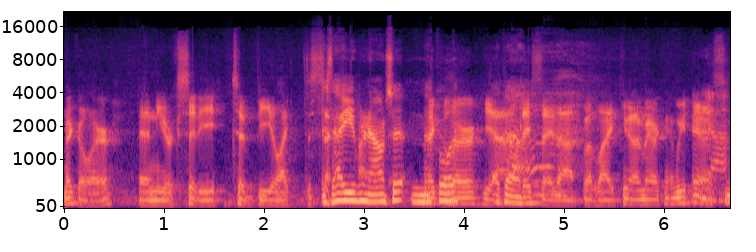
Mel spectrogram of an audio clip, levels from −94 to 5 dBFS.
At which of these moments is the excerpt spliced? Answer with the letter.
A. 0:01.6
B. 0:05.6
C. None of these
A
